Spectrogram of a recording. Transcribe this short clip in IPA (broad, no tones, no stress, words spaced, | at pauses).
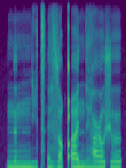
nɵnːi̤t͡sʼɛ̤zo qʼe nɛ̤ʕoʃɵ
